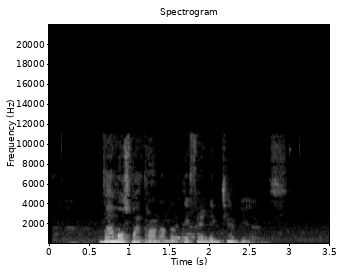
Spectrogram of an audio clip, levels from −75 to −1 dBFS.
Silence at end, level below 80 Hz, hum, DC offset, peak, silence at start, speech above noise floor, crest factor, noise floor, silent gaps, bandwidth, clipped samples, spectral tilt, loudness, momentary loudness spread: 0.6 s; -54 dBFS; none; under 0.1%; -10 dBFS; 0.25 s; 27 dB; 18 dB; -52 dBFS; none; 11.5 kHz; under 0.1%; -7 dB/octave; -25 LUFS; 25 LU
